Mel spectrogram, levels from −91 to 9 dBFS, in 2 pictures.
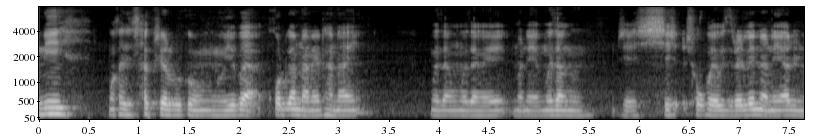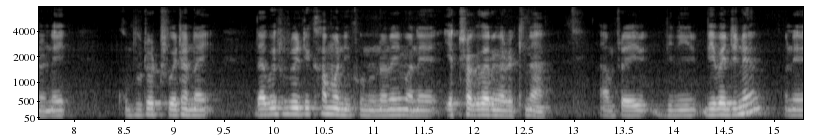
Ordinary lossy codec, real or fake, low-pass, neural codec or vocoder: none; real; none; none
